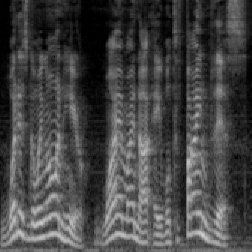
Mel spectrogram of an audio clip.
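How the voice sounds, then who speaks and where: A man's voice: fairly high pitch, very animated, moderate pace, voice pushed up. A man playing a frantic, petulant young lord. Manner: shouting, irritable. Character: petulant young male noble, frantic and blaming.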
